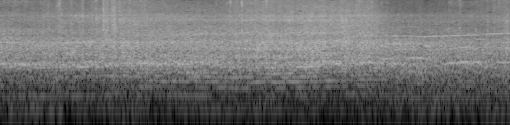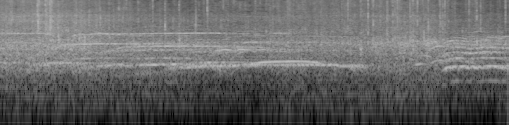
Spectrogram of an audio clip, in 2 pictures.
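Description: A motorcycle engine roars as the bike circles a steep wooden wall, echoing inside the drum.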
